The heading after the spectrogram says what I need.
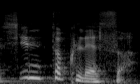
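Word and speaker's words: Sinterklaas: 근데 네덜란드 사람들은 이를 이거를 이제 라틴어로서는 산투스 니콜라우스라고 나오는데 여기 네덜란드 발음으로서는 뭐라고 하느냐면 신터클래스, 신터클래스라고 해요 발음을.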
